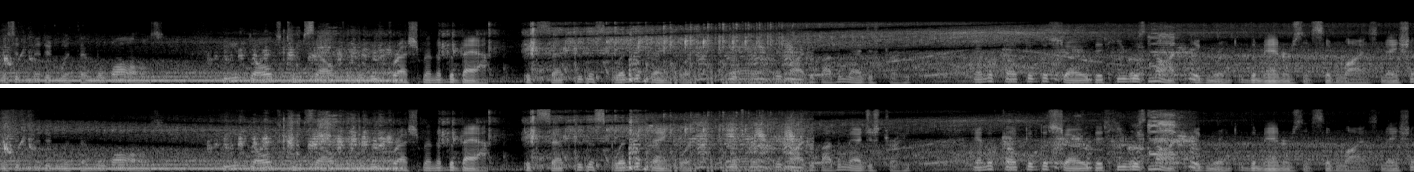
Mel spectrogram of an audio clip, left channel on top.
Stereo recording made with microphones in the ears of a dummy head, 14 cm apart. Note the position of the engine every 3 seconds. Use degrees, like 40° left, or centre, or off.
50° right, centre, 30° left, 50° left, 60° left.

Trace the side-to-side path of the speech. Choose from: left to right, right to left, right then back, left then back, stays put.
right then back.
